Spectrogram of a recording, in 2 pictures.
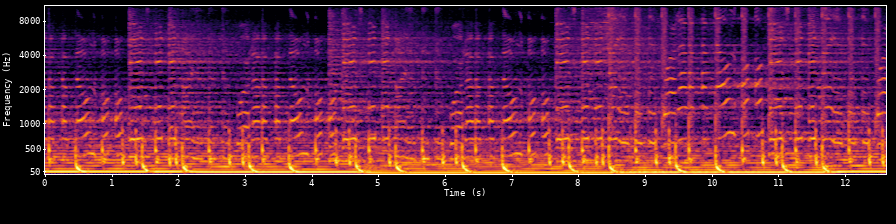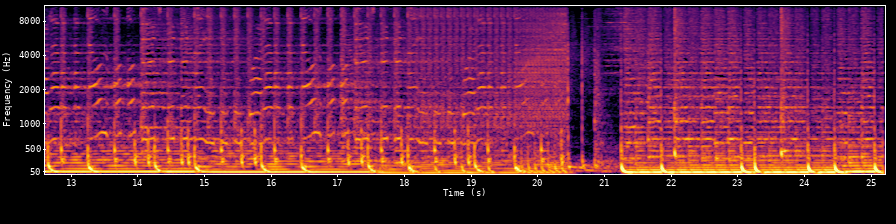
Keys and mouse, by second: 0.0 ctrl+r, 6.5 a, 7.4 s, 10.1 KP_1, 11.3 ctrl+r, 12.5 alt+z, 12.8 click, 14.5 shift+click, 15.7 x, 17.0-17.4 middle drag, 17.9 KP_7, 18.7 click, 20.0 x, 21.1 middle drag, 21.7 Tab, 22.9 click, 23.7-25.2 drag.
